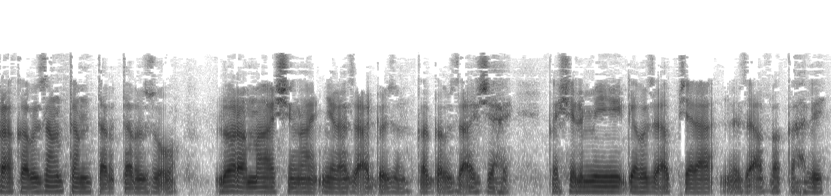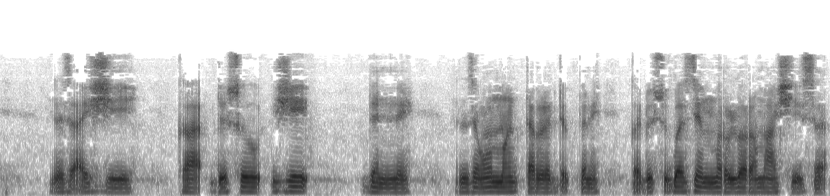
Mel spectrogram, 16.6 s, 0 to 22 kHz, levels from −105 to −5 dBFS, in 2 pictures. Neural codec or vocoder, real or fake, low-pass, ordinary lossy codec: codec, 16 kHz, 4 kbps, FunCodec, trained on Chinese and English, 50 frames a second; fake; 7.2 kHz; MP3, 32 kbps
